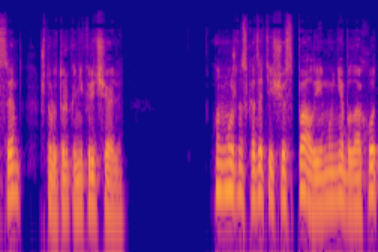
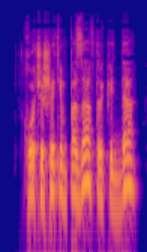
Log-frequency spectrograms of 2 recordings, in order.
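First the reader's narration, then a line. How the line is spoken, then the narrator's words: Sharp question. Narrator (Russian): резко спросил Жером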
